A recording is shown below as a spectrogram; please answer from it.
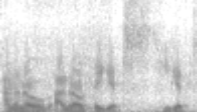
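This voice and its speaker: Casual male gamer, lowish voice, meandering and unsure, heavy game noise in the mix. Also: level tone, fast talker. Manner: rambling, hesitant, many fillers. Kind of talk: casual gaming chat. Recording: noisy game audio behind.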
